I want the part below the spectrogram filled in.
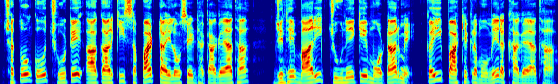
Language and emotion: Hindi, neutral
